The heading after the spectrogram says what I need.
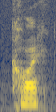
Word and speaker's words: Khoi: i said from koi barbecue which is actually koi koi barbecue it's k-h-o-i barbecue koi meaning smoke in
